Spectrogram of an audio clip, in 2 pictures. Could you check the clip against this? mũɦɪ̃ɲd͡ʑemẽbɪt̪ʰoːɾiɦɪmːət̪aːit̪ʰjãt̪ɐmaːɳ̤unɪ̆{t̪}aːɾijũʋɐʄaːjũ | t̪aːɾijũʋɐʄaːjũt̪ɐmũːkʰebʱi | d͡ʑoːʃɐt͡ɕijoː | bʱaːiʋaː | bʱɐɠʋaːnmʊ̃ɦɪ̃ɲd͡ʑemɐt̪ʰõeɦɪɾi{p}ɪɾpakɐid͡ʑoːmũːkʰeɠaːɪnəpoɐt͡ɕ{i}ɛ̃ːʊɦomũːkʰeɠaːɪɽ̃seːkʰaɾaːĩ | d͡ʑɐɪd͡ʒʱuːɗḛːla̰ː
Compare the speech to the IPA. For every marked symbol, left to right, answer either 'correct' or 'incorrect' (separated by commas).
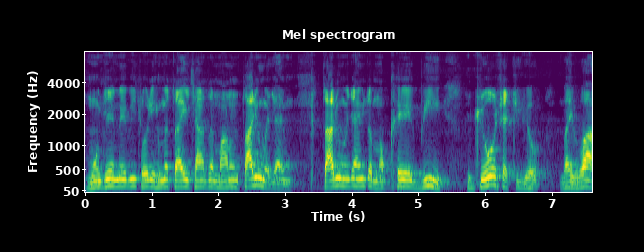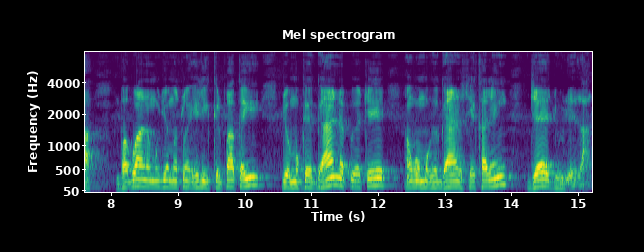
correct, incorrect, incorrect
